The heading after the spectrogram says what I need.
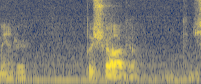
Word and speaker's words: Basiago: Basiago. Could you spell that? That sounds kind of unusual. I said, B-A-S-I-A-G-O. He said, well, that sounds like Basiago. You pronounce it, what is it?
